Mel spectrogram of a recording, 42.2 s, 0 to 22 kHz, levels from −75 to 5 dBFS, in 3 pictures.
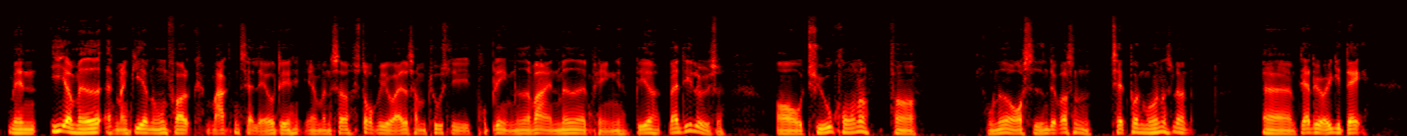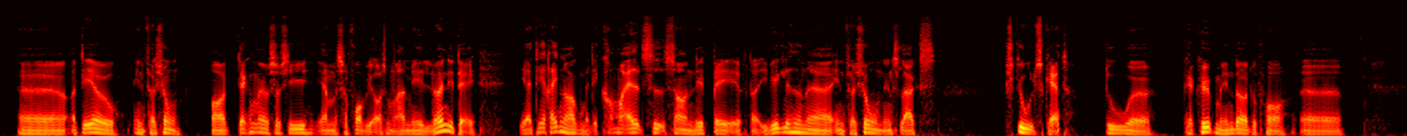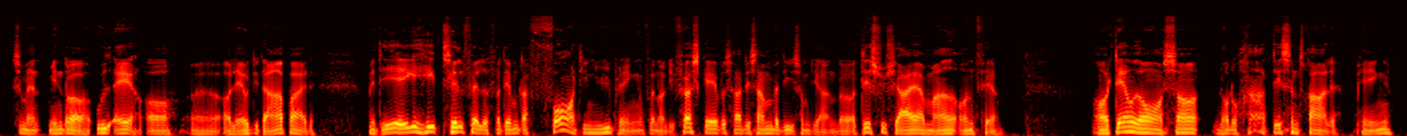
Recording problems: none

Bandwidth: 13.5 kHz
